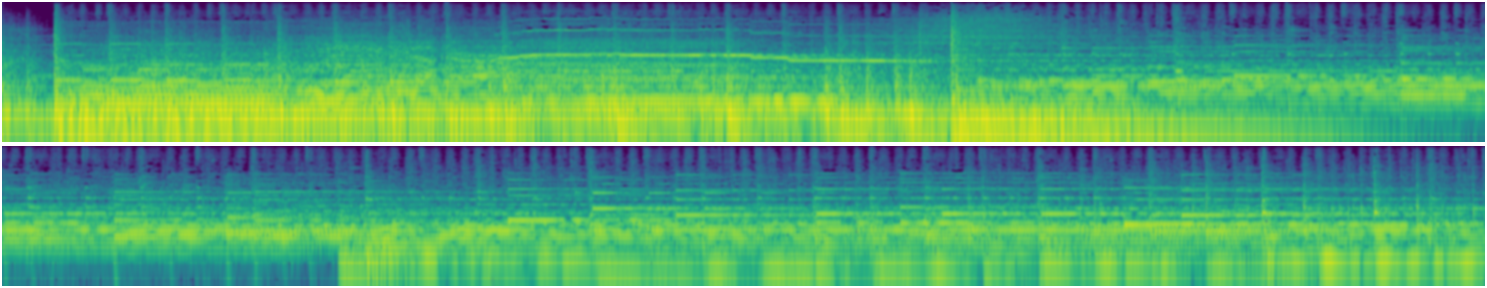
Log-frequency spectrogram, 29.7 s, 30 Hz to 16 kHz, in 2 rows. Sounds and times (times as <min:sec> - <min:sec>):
Music: 0:00.0 - 0:29.6.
